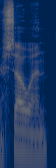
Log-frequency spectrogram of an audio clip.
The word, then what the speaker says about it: Samhain: It's spelled like Samhain. – Okay. – But it's pronounced Samhain or Soin.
